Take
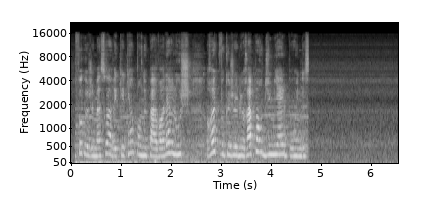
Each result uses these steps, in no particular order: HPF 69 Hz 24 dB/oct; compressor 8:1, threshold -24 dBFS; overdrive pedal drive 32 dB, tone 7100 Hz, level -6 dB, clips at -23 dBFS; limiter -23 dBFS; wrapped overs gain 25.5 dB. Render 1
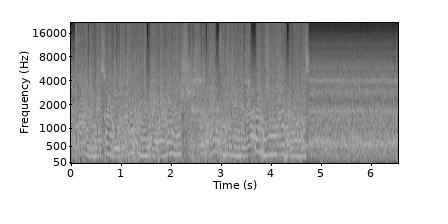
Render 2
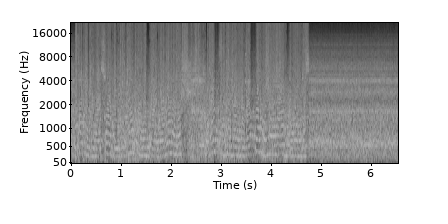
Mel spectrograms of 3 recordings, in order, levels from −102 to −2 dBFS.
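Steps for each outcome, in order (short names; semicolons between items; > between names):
compressor > overdrive pedal > limiter > wrapped overs > HPF; overdrive pedal > compressor > limiter > wrapped overs > HPF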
